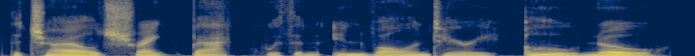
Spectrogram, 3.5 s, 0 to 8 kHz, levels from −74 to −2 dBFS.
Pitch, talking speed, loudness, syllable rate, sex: 170 Hz, 155 wpm, -18 LUFS, 4.2 syllables/s, female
